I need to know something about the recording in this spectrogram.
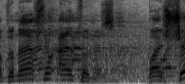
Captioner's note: speaking French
